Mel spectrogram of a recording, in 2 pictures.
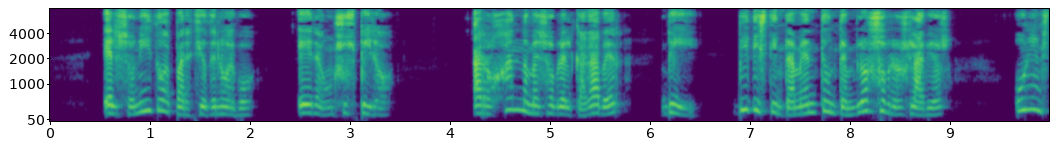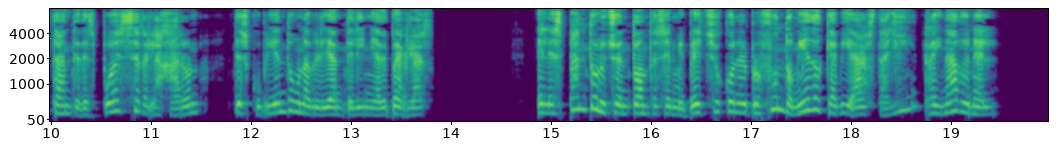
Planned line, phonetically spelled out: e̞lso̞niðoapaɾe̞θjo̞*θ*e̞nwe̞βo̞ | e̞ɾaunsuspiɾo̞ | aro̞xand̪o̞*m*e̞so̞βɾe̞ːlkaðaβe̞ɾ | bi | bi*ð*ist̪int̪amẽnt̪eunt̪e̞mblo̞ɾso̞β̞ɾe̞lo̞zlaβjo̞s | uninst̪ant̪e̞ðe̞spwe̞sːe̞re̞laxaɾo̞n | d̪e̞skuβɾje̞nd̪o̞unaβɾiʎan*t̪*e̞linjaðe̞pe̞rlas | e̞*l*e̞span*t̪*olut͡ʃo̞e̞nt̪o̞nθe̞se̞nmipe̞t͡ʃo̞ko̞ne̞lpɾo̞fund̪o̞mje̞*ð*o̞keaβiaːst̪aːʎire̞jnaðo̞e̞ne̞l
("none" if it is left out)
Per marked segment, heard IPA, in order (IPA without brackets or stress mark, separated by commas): ð, m, ð, t̪, l, t̪, ð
